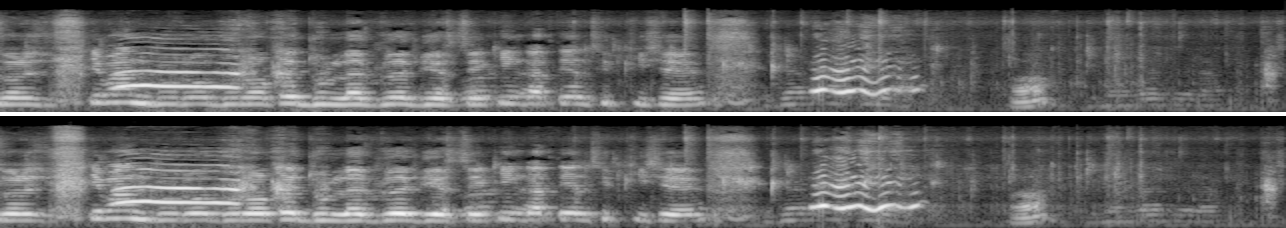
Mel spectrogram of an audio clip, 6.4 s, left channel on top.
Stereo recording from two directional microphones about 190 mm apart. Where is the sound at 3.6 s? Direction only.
Centre (ahead or behind).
